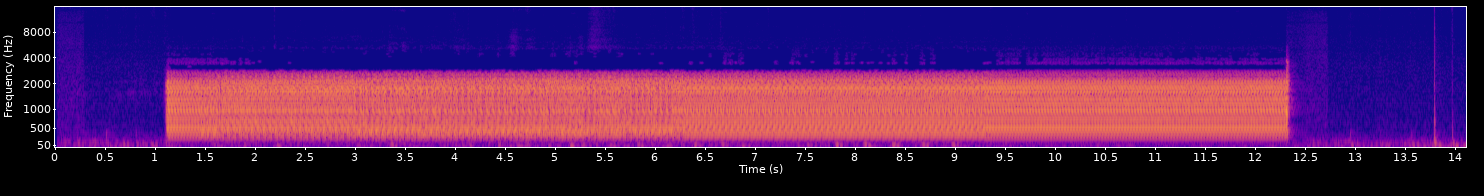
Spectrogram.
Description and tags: Yesterday I was on my radio scanner and while I was skaning for different channels, I picked up some of these transmissions which I've heard before. The sound of a ham radio transmission. If you have a scanner that scans police radios, ham radios or aircraft, you can also pick this transmission up if somebody plays that sound. Do you have a walkie-talkie, you might be able to receive this transmission if you're close to whoever's doing it.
